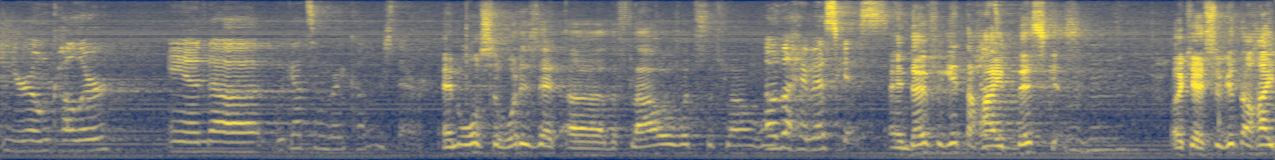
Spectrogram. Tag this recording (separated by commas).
Speech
